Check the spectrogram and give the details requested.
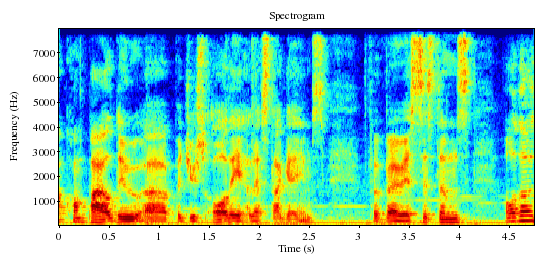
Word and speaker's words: Aleste: We also took a look at Musha Aleste, or Aliste, or Aleste, however you want to pronounce it, but the correct way is Alesta.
